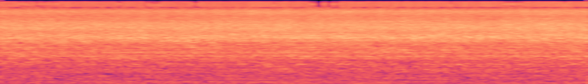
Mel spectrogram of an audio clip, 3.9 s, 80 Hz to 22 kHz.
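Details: 1922 Polson #70 Baldwin 70-ton Mikado steam locomotive, cab, boiler hot and steam building, injector at low feed: steady high-pitched hiss with faint singing note, never breaking or sputtering; injector feeding water properly.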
